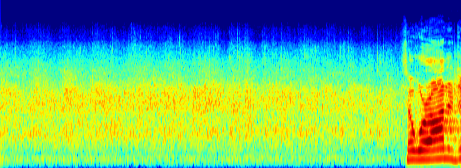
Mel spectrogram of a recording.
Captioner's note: applause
